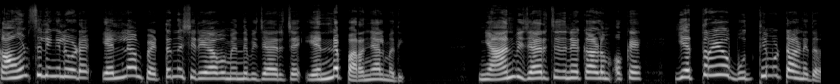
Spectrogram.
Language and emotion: Malayalam, angry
